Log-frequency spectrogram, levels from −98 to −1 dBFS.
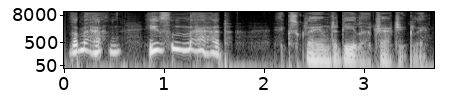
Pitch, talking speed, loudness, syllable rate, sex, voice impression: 160 Hz, 115 wpm, -19 LUFS, 4.9 syllables/s, male, masculine, adult-like, fluent, slightly intellectual, slightly wild, slightly lively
